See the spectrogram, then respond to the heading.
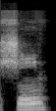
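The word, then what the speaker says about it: Shein: from Timu or Sheen, is that how you pronounce it? Sheen.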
